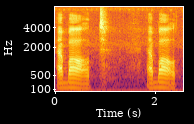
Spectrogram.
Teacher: যেমন অ্যাবাউট, অ্যাবাউট, এখানে কিন্তু এ স্ট্রেসটা কম, বাট এর এখানে অ্যাবাউট, বাউট, এই বাউটের উচ্চারণটা কিন্তু অনেক মানে চাপ দিয়ে দিতে হয় স্ট্রেংথ নিয়ে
